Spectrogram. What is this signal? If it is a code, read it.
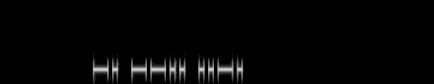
Morse code, heard as a keyed tone, about 25 wpm, 700 Hz. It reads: NZF
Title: USA Call Sign Postfixes - 3 Letters 25wpm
